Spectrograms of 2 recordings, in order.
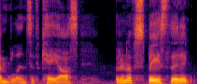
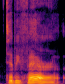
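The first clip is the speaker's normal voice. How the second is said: usual speaking voice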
